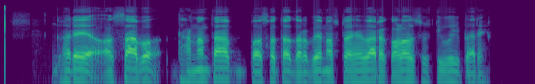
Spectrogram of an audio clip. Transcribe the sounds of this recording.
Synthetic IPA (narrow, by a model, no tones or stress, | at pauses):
ɡʱɔɾeɔ̰sabɔd̪ʱanɔt̪abɔsɔt̪ɔd̪ɔɾbjɔnɔsʈɔɦeβaɾɔkɔɭɔsɾusʈiɦojpaɾe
